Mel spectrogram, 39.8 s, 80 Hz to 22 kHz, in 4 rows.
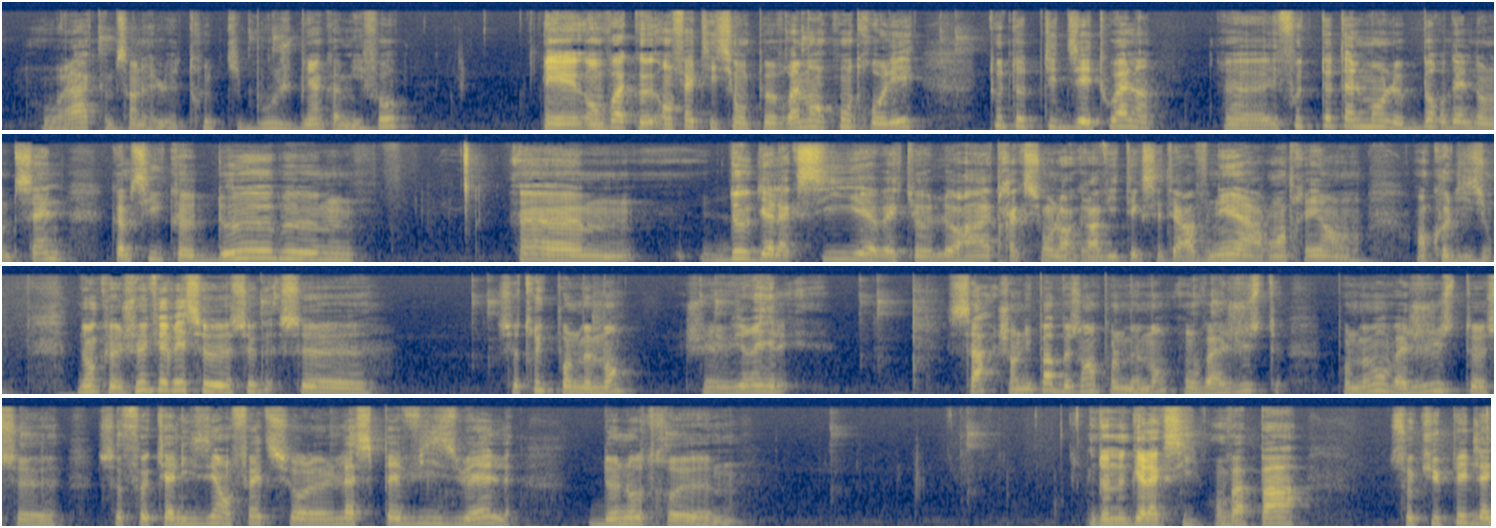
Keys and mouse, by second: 1.6 click, 5.1 click, 21.4 click, 23.0 click, 23.8 Delete, 24.5 click, 24.9 Delete, 25.6 click, 25.9 Delete, 27.8 click, 29.8 click, 32.0 click, 34.0 click, 35.3 click, 37.5 click.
